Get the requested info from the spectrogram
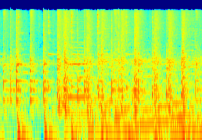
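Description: Live funk band playing, with drums and hand percussion hitting out a busy rhythm over the bass and horn. The band drops back briefly and comes in again with a hit about a second in.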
